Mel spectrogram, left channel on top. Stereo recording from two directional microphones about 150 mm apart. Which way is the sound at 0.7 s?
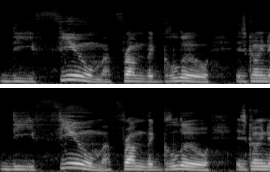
15° right (ahead or behind).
